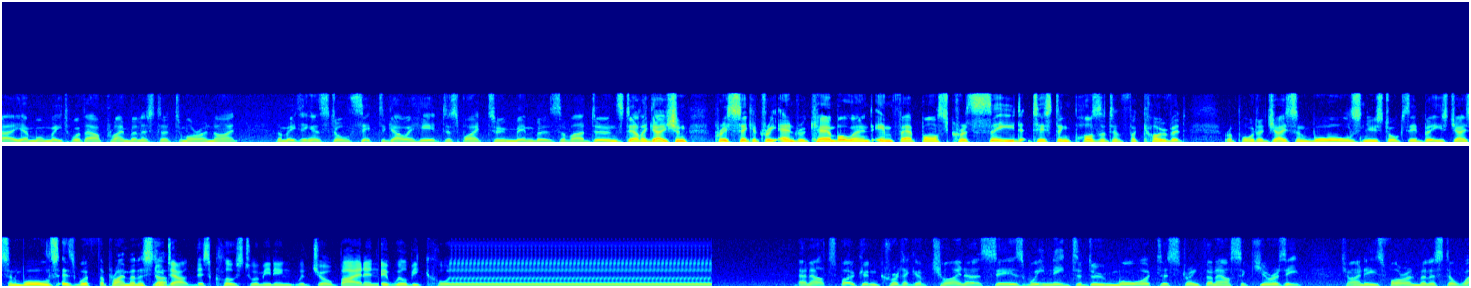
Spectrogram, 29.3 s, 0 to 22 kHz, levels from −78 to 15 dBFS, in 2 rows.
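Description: From 7.64 s to 16.07 s the level sinks steadily as an automatic gain falling fault pulls the gain down by about 7 dB. The gain control judged the input too loud or its background noise too strong and backed off gradually, so the speech and the room noise beneath it fade together. On a waveform the envelope tapers smoothly across those eight seconds. A spectrogram shows every band, including the noise floor, dimming evenly, which separates it from a talker simply moving away.

At 19.18 s the audio locks into a system hang loop that lasts until 21.77 s. The computer or driver stalled while the sound hardware kept replaying the same 40 ms buffer, repeating it 65 times. This gives a harsh, rigid buzz at 25 Hz in place of speech. The waveform shows one identical short segment tiled end to end. The spectrogram shows a frozen frame repeated as regular vertical striping, with harmonics spaced 25 Hz apart.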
